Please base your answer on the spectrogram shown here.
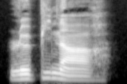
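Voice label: "le pinard", French pronunciation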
